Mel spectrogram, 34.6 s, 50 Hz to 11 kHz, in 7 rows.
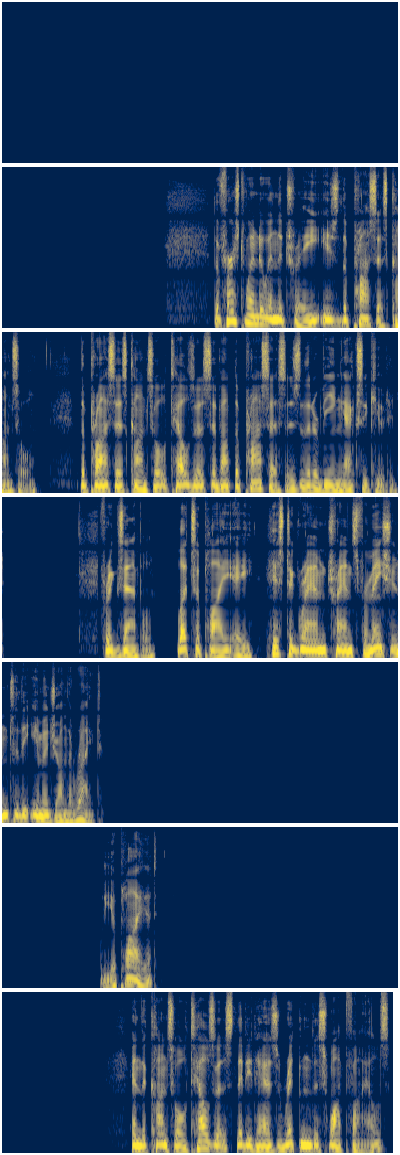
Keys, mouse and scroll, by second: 1.1 click, 2.3 click, 3.5 click, 17.4 click, 21.1 click, 23.4-24.9 drag, 26.3 click, 29.4 click, 33.6-34.5 drag.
